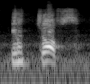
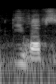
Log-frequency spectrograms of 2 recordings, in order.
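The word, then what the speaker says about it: Kirchhoff: किरचॉफ्स गलत है, क्या बोला मैं? किरचॉफ्स का जो प्रोनाउंसिएशन है वो गलत है। सुनो ध्यान से, किरचॉफ्स का जो प्रोनाउंसिएशन है वो गलत है, वो होता है कीहॉफ्स।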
